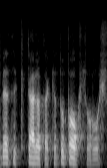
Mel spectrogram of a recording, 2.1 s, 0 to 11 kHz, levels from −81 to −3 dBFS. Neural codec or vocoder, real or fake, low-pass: codec, 16 kHz, about 1 kbps, DyCAST, with the encoder's durations; fake; 7.2 kHz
